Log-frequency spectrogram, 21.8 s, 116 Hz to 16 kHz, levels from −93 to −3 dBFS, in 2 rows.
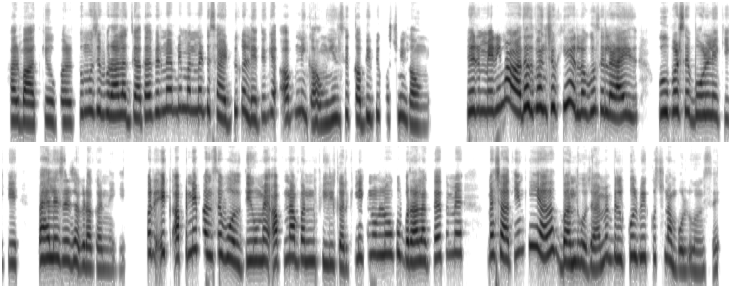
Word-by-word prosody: हर 250 0 +2
बात 230 -1 +3
के 255 - -7
ऊपर, 240 0 -3
तो 325 +8 -10
मुझे 350 0 -2
बुरा 305 -1 +3
लग 305 -5 0
जाता 290 0 +1
है 305 - +2
फिर 335 0 -3
मैं 375 +1 +1
अपने 375 +1 -4
मन 375 -1 -2
में 370 -1 -2
डिसाइड 300 -8 -1
भी 345 - -3
कर 355 0 -2
लेती 265 -1 -4
हूँ 285 - -12
कि 325 - -4
अब 280 -3 -2
नहीं 340 -3 -5
कहूँगी 225 +2 -3
इनसे 275 +3 -5
कभी 265 +1 0
भी 305 +3 -7
कुछ 280 +1 -19
नहीं 290 -2 -3
कहूँगी। 210 -2 -4 0.6
फिर 355 0 +3
मेरी 350 +3 +3
ना, - - +4
आदत 360 +2 +7
बन 395 -2 +4
चुकी 400 +3 +2
है 435 - +4
लोगों 330 +2 0
से 360 -1 -3
लड़ाई 295 -2 +4 0.4
ऊपर 340 +1 +3
से 340 0 -2
बोलने 305 -1 0
की, 270 0 -13
कि 260 0 -8 0.3
पहले 315 +1 +4
से 290 0 -2
झगड़ा 245 -4 0
करने 215 -2 -9
की। 215 - -27 0.3
और 380 - +1
एक 385 -1 +2
अपनेपन 385 +1 +1
से 365 +2 -1
बोलती 285 -5 0
हूँ, 290 0 -1
मैं 285 -2 +1
अपनापन 285 +1 +1
फ़ील 255 -2 -4
करके 245 +5 -5
लेकिन 355 +3 -5
उन 355 - -2
लोगों 360 +1 0
को 370 0 -2
बुरा 275 0 +6
लगता 285 +2 0
है 335 - +1
तो 365 +2 -16
मैं, 370 0 -2 0.4
मैं 355 - +3
चाहती 345 0 +2
हूँ, 405 - -9
कि 485 +1 0
ये 350 - +5
आदत 395 +3 +2
बंद 270 +1 +2
हो 250 -3 -1
जाए 220 -1 -2
मैं 310 +4 -5
बिल्कुल 320 +2 -2
भी 325 +1 -2
कुछ 320 +1 -14
ना 295 -2 0
बोलूँ 210 -2 -7
उनसे। 205 +2 -14
305 Hz, 235 wpm, -22 LUFS, 265-350 Hz, 0.6 s, आदत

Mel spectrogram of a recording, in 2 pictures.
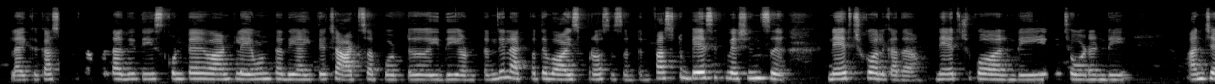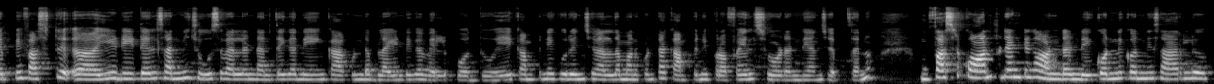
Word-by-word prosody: Like 210 0 -4
customer 240 +2 -5
support 255 -4 -10
అది 245 +1 -3
తీసుకుంటే 255 +1 0 0.2
దాంట్లో 245 +1 0
ఏముంటది? 250 -1 -1
అయితే 230 +1 -4
చాట్ 215 0 +3
సపోర్టు 225 -1 -6 0.2
ఇది 225 +1 -5
ఉంటుంది. 220 +6 -7
లేకపోతే 265 0 -3
వాయిస్ 230 0 +3
ప్రాసెస్ 230 -1 -4
ఉంటుంది. 215 +1 -19
ఫ‌స్ట్ 275 +2 +2
బేసిక్ 295 +1 +7
క్వషన్స్ 285 - +4 0.6
నేర్చుకోవాలి 265 0 +2
కదా! 205 -2 -6 0.3
నేర్చుకోండి 240 -3 -2 0.2
ఇది 250 +1 -19
చూడండి. 225 -1 -3 0.7
అని 255 +3 +2
చెప్పి 265 +2 0
ఫస్ట్ 255 0 +1 0.2
ఆహ్, 230 -1 +4
ఈ - - +1
డీటెయిల్స్ 260 +2 +2
అన్ని 270 +2 +1
చూసి 250 0 +2
వెళ్ళండి. 235 -1 -1
అంతేగాని 230 +1 -3
ఏ - - -7 0.2
కాకుండా 225 +1 -3
బ్లైండ్‌గా 210 +2 -4
వెళ్లిపోవద్దు. 200 -1 -8 0.2
ఏ 215 - -3
కంపెనీ 235 +2 -3
గురించి 240 +1 +1
వెళ్దాం 225 +1 -1
అనుకుంటే, 235 +3 -6
ఆ - - -20
కంపెనీ 220 +2 -4
ప్రొఫైల్స్ 225 +4 0
చూడండి 210 -1 -5
అని 220 +2 -7
చెప్తాను. 205 - -5 0.7
ఫస్ట్ 315 +3 +9
కాన్ఫిడెంట్‌గా 335 +1 +6
ఉండండి. 240 -2 +3
కొన్ని 260 +2 +3
కొన్ని 275 0 +2
సార్లు 265 +3 +1
240 Hz, 135 wpm, -19 LUFS, 225-260 Hz, 0.7 s, ఫస్ట్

